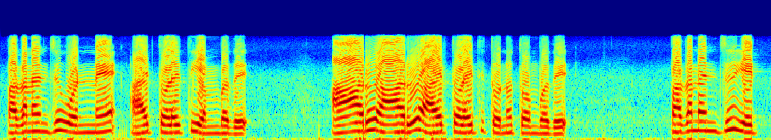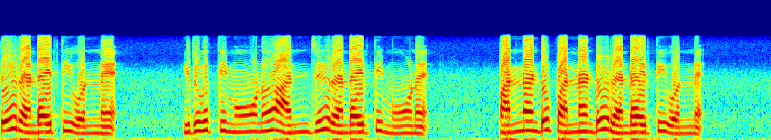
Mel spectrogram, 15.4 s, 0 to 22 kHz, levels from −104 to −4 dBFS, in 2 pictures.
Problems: none marked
